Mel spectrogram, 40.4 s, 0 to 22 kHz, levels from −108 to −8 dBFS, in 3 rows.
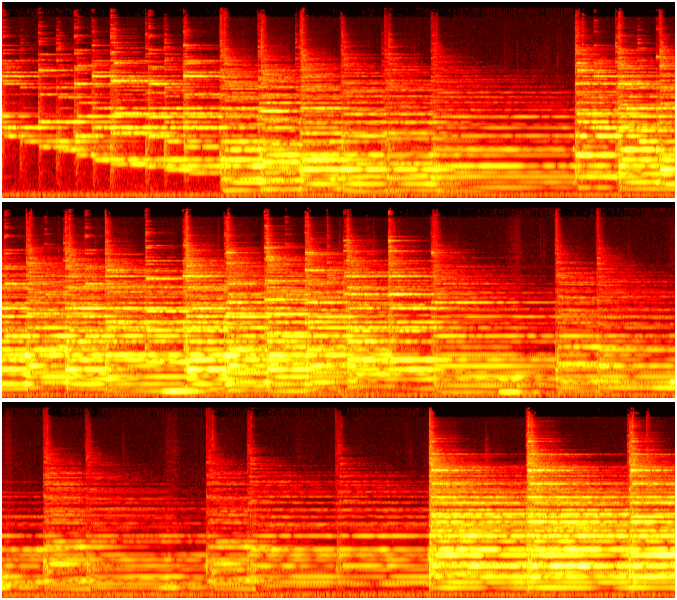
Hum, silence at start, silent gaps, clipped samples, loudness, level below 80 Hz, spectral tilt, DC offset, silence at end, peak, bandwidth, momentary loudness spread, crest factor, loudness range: none; 0 s; none; under 0.1%; -22 LUFS; -56 dBFS; -2.5 dB/octave; under 0.1%; 0 s; -4 dBFS; 19 kHz; 20 LU; 20 dB; 18 LU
